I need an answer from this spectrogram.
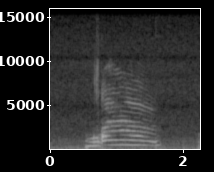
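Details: A 24-year-old calico cat named Monkey singing to her owner at 6 in the morning: one long, harmonic-rich meow lasting about a second, steady then gently falling at the end, with a faint start of another call following in a quiet room.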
